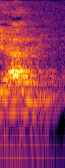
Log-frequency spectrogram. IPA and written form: ˈɦæbi (happy)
